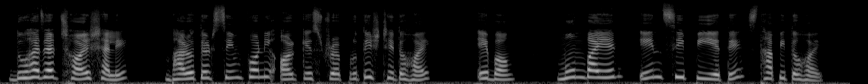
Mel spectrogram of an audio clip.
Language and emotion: Bengali, neutral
